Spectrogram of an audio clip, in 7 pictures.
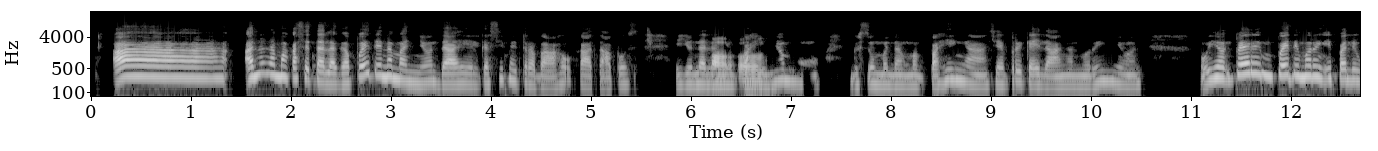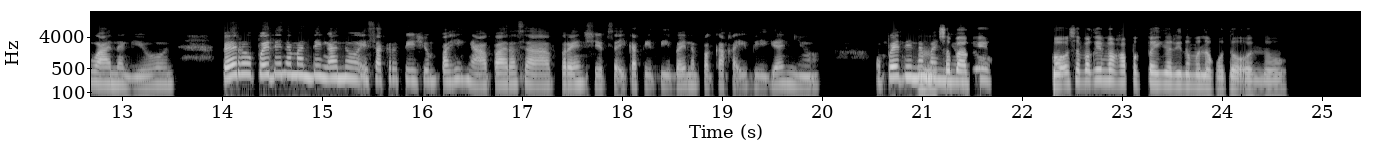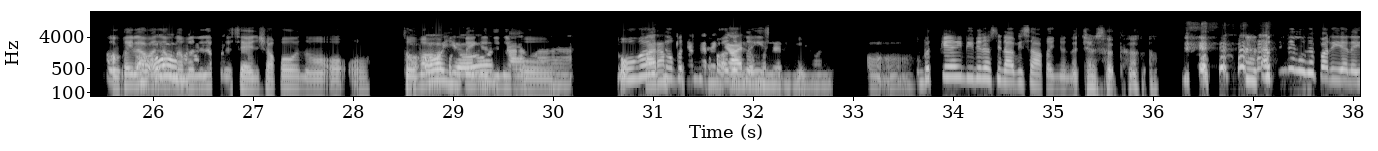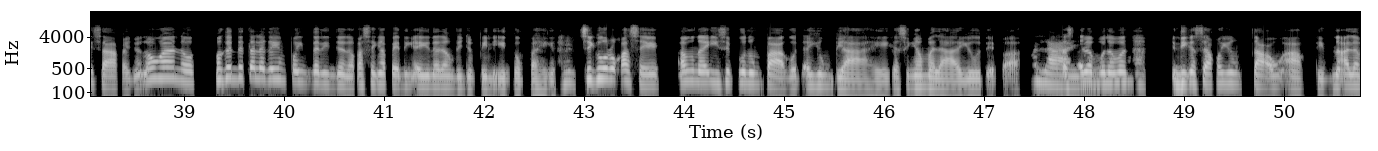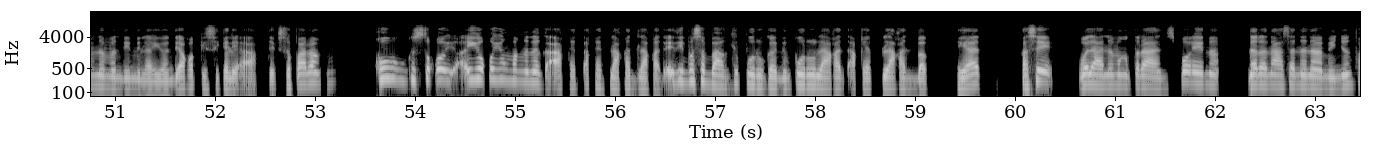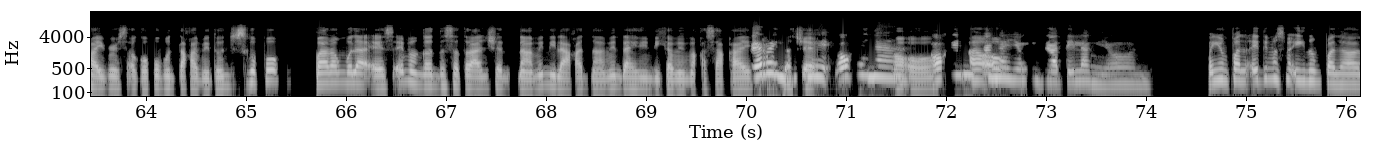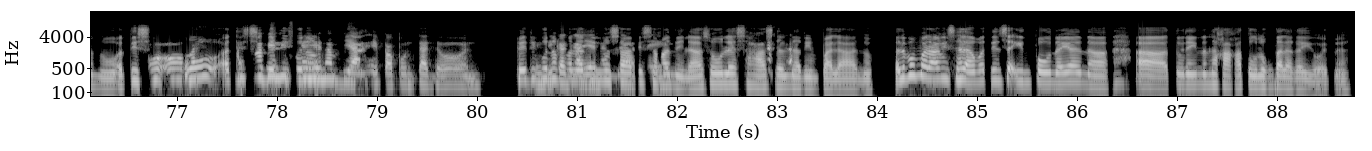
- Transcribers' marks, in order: tapping; drawn out: "Ah"; unintelligible speech; chuckle; laugh; in English: "less hassle"; giggle
- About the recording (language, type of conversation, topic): Filipino, advice, Paano ko matatanggap ang sarili ko kapag nagkakamali ako at paano ako lalago mula rito?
